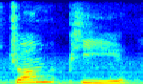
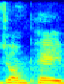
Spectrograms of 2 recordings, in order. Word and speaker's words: Junpei: I don't Jumpy. It's Jumpy. I pronounced it Junpei because I'm an idiot.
